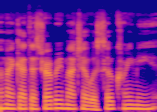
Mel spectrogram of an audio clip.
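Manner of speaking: deadpan, flat, monotone influencer voice. Mocking viral food reviewers with friends, in a monotone influencer voice. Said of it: "these monotone things".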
